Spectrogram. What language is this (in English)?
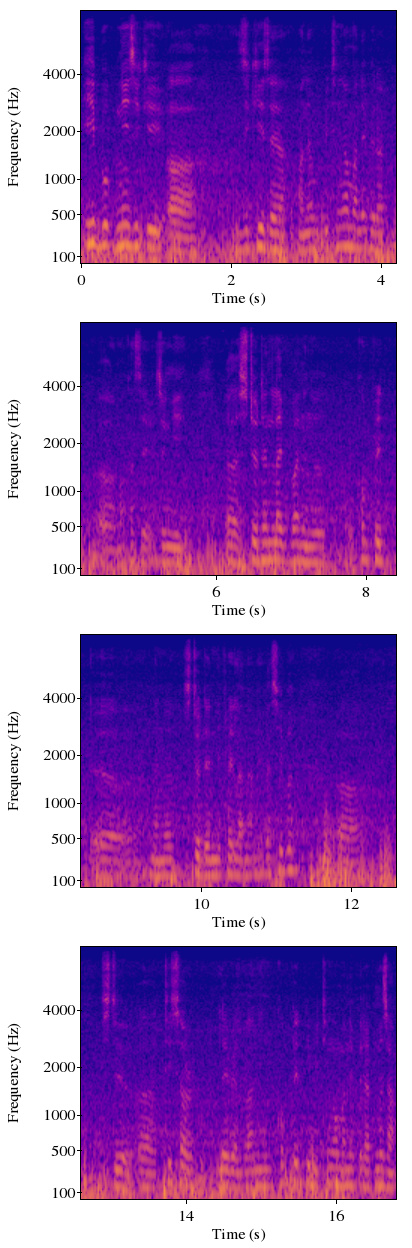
Bodo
